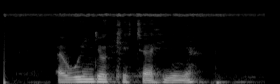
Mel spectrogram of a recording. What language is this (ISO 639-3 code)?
luo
